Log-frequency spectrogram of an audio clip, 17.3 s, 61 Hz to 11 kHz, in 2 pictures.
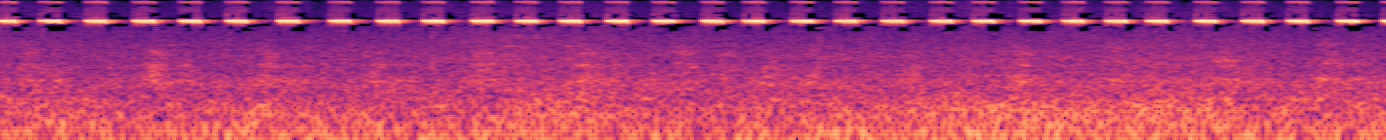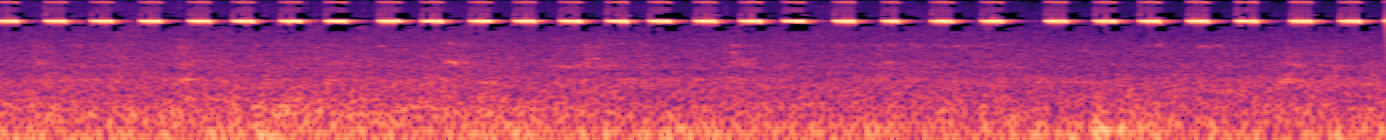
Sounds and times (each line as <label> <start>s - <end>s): Cricket singing 0.2s - 17.3s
